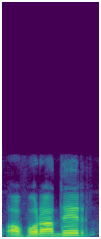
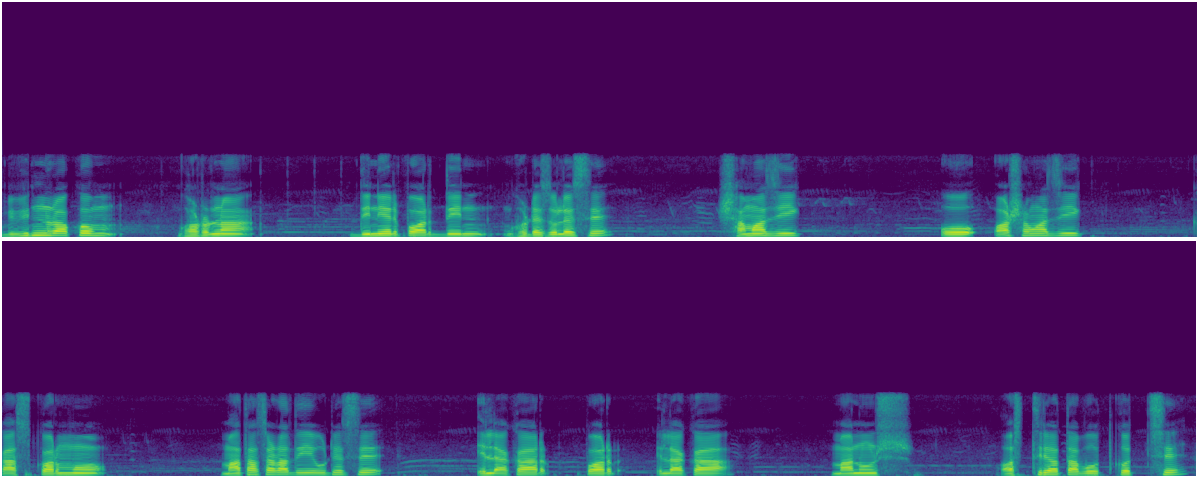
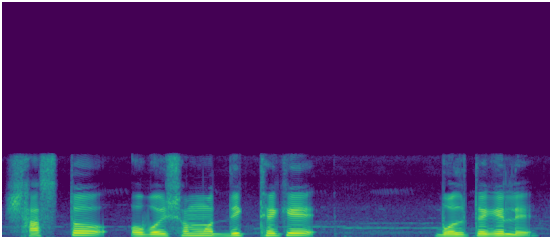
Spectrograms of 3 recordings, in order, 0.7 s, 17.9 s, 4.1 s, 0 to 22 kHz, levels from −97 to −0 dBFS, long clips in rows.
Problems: constant background noise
